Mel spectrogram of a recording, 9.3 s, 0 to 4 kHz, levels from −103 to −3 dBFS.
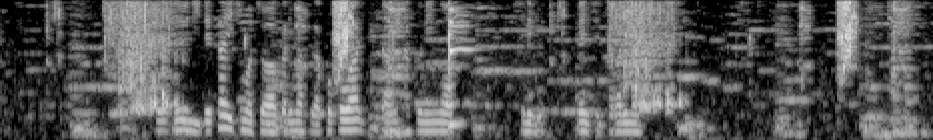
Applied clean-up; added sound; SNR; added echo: classical method Wiener filter.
